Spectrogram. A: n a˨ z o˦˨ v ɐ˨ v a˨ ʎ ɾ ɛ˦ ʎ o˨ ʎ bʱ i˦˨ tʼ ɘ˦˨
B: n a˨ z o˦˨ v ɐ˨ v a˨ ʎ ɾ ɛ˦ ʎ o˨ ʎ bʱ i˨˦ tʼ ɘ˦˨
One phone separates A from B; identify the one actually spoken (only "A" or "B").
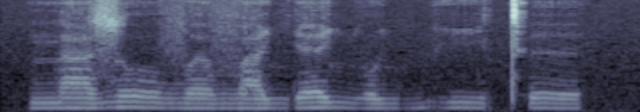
A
